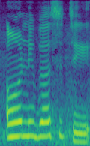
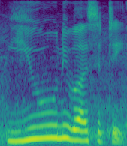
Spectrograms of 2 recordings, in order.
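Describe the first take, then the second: First: It begins with a plain vowel sound. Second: It begins with a 'y' consonant sound. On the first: The speaker calls it wrong. "it is not university" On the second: The speaker calls it right. "the starting sound is year sound"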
